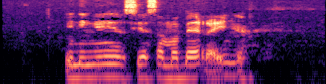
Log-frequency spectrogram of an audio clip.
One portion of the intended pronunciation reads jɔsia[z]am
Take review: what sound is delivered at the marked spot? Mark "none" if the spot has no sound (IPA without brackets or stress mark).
s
